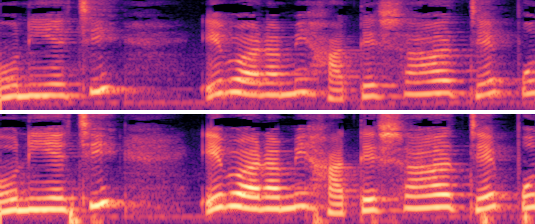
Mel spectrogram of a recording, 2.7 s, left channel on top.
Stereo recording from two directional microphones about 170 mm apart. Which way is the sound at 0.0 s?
35° right (ahead or behind).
